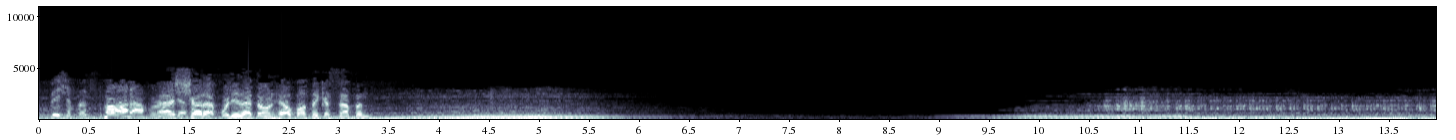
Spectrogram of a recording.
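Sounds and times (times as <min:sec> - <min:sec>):
car engine running then dying out of gas: 0:00.0 - 0:06.2, 0:10.1 - 0:13.9
speech: 0:00.1 - 0:03.5.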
